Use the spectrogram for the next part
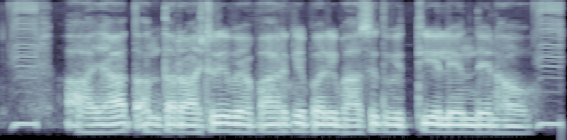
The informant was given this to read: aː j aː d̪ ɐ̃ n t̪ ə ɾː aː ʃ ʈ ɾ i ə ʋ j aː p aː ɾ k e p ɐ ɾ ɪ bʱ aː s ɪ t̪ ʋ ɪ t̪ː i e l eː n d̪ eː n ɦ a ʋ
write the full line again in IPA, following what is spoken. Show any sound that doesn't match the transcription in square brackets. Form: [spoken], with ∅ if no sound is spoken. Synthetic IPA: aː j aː [t̪] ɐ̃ n t̪ ə ɾː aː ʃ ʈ ɾ i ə ʋ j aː p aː ɾ k e p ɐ ɾ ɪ bʱ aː s ɪ t̪ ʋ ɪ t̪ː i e l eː n d̪ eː n ɦ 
